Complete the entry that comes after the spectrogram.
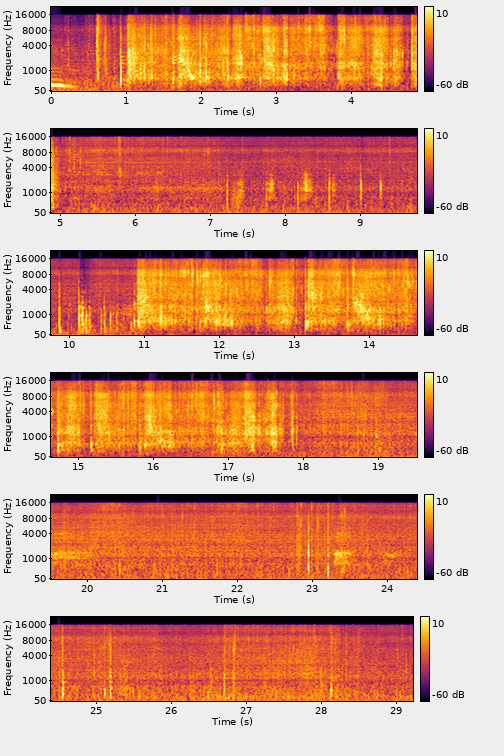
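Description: River clams stir-frying in a wok: a steady sizzle with the shells clattering and scraping as they are tossed, loudest in two long stretches, then a quieter sizzle with scattered crackles.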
